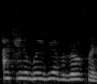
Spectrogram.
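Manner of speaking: play-acted small, high, mocking teasing voice. Retelling what a character said after they stepped away: imitating a little mocking voice. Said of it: "in that little, like, mock voice".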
